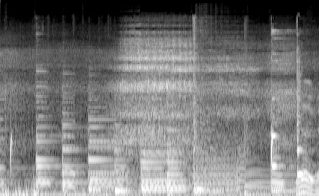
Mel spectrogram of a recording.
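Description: Several people snore while asleep during a trip in Korea, giving rough, buzzy rasping breaths in uneven bursts that overlap, with close, loud snorts and gurgling tones.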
